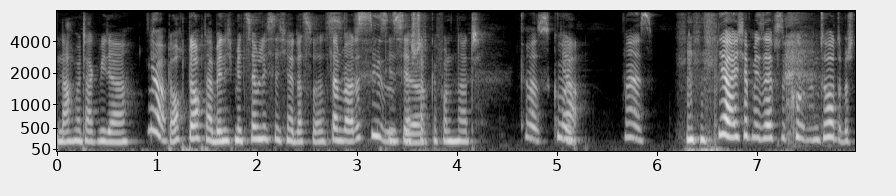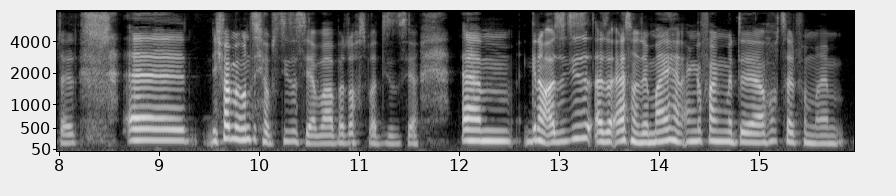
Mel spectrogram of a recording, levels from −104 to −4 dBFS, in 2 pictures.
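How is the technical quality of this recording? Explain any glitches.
Nothing in this speech recording stood out as a technical problem on listening, so there are no glitches to explain.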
